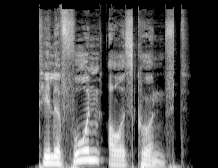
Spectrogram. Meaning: directory assistance, directory inquiries
- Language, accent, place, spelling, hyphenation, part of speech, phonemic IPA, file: German, Germany, Berlin, Telefonauskunft, Te‧le‧fon‧aus‧kunft, noun, /teːləˈfoːnˌ.aʊ̯skʊnft/, De-Telefonauskunft.ogg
